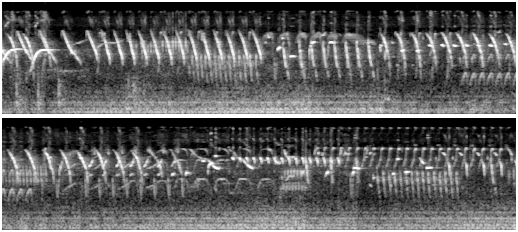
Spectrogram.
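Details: Canary song played as a lure to set off singing: long continuous run of fast, sharp repeated notes in rolling trills, interrupted by brief buzzy chattering passages and whistled phrases, with faint low hum behind.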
